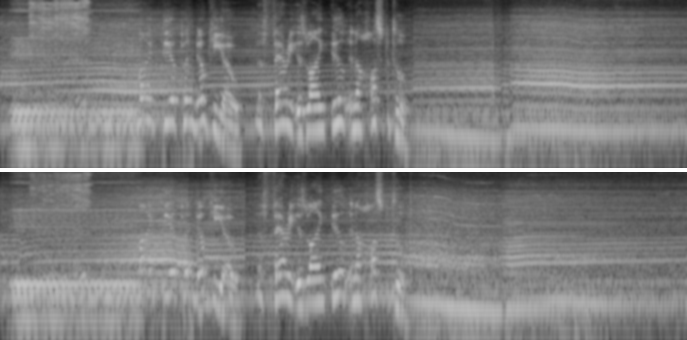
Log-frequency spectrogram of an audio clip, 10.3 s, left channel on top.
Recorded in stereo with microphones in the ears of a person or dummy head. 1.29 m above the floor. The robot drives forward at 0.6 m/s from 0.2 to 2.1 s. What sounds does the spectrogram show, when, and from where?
0.4 s a zipper: 70° left (ahead or behind), 0.7 m; by 1.4 s 55° left (ahead or behind), 0.8 m
2.0 s a man speaking: 15° left (ahead or behind), 1.5 m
